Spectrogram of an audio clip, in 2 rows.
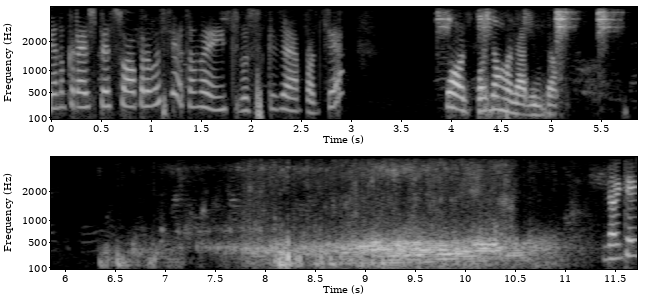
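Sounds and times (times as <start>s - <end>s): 
speech: 0.0s - 3.1s, 3.9s - 5.3s, 11.4s - 11.7s
voices: 4.3s - 8.4s
motorcycle engine passing by: 6.5s - 11.2s.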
